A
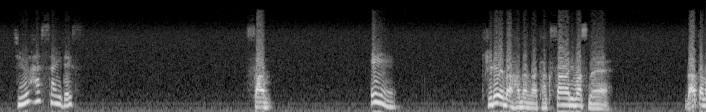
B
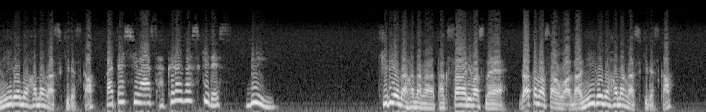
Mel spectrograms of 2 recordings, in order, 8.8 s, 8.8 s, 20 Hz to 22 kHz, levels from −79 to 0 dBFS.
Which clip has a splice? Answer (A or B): B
